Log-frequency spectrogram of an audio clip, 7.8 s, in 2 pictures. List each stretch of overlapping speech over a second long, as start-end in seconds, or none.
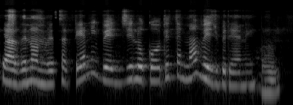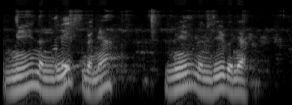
none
